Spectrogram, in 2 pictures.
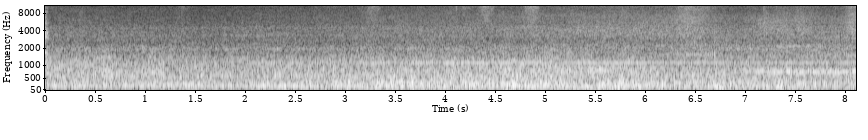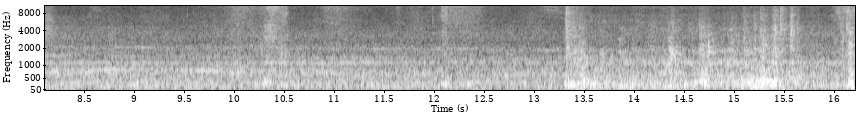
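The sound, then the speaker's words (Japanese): A crowded Metro subway train rumbles steadily along the rails, a dense low roar with faint rhythmic clacking and a few sharp metallic squeals near the end. No one speaks. “メトロって定員なし詰め込めば詰め込むほど入るからな”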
